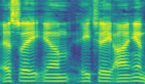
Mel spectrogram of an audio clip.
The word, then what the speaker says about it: Samhain: end-of-harvest festivals of Samhain, S-A-M-H-A-I-N, but that's not the way you really say it. It's pronounced Samhain.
